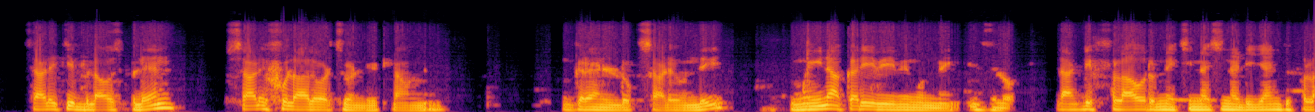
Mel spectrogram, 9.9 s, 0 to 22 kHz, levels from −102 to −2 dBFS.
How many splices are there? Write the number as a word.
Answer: zero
